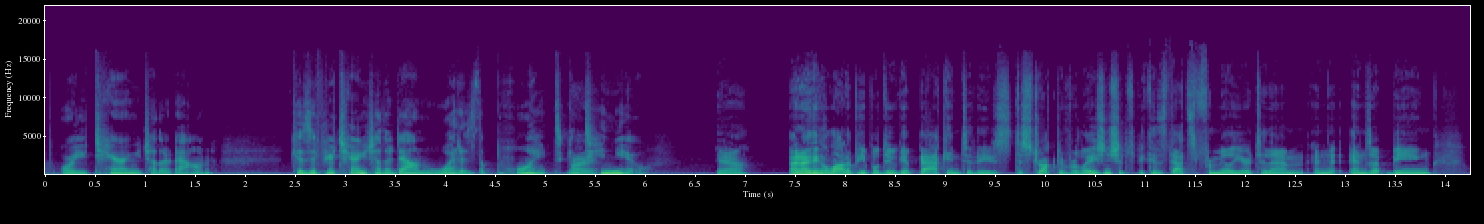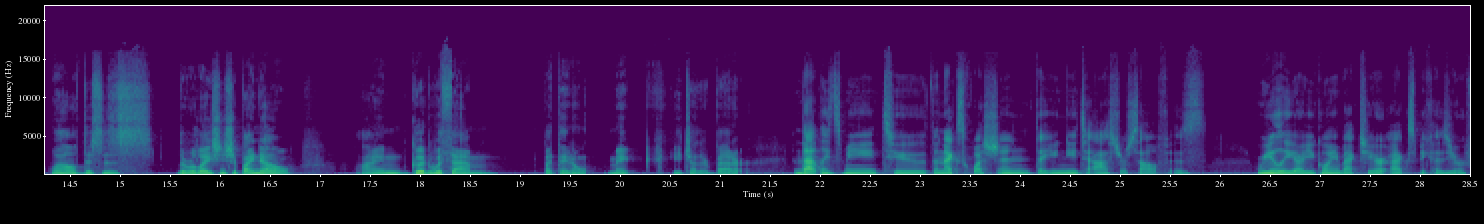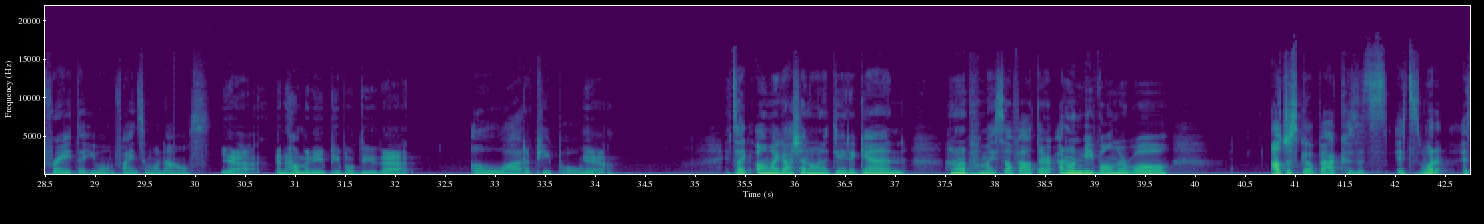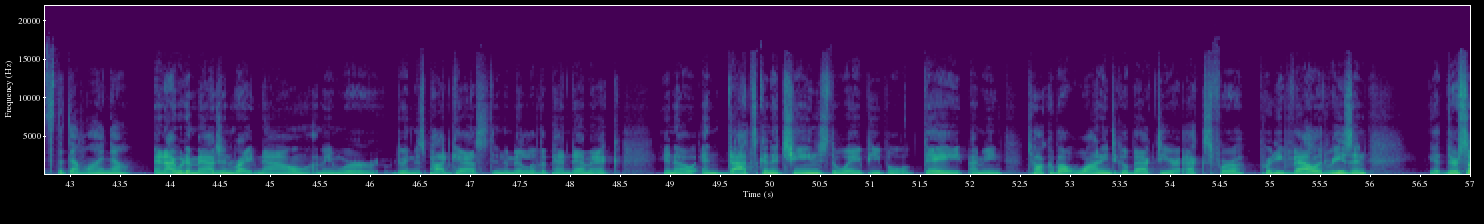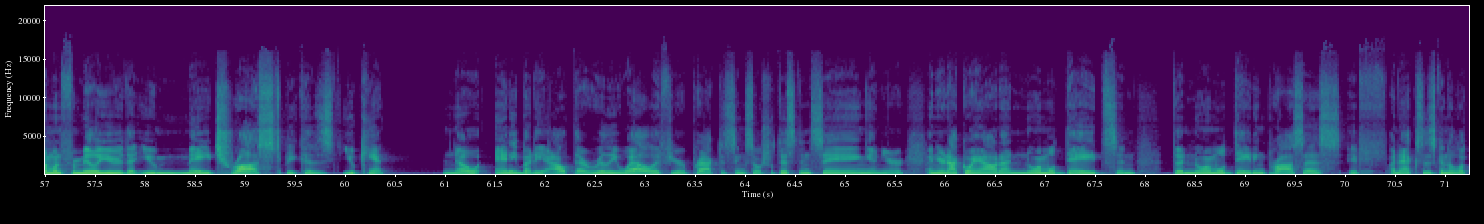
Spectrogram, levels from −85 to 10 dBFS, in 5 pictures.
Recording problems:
none

